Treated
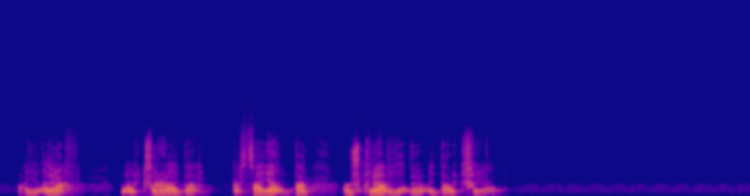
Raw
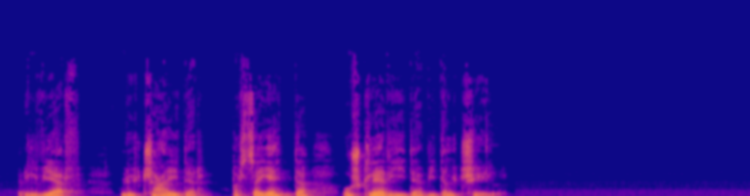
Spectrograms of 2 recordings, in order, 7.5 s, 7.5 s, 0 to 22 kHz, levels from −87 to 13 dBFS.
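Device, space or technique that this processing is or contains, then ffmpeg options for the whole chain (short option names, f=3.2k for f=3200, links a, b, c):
voice changer toy: -af "aeval=exprs='val(0)*sin(2*PI*530*n/s+530*0.35/4.7*sin(2*PI*4.7*n/s))':c=same,highpass=400,equalizer=f=410:t=q:w=4:g=-4,equalizer=f=710:t=q:w=4:g=8,equalizer=f=1.3k:t=q:w=4:g=8,equalizer=f=1.9k:t=q:w=4:g=-10,equalizer=f=2.8k:t=q:w=4:g=-6,equalizer=f=4.1k:t=q:w=4:g=-6,lowpass=f=4.8k:w=0.5412,lowpass=f=4.8k:w=1.3066,volume=-4.5dB"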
